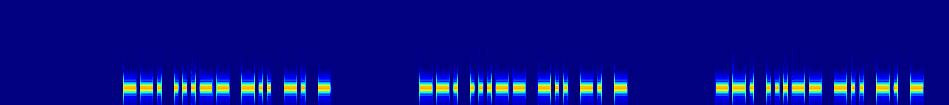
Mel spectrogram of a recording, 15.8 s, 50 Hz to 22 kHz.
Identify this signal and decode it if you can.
Morse code, heard as a keyed tone, about 17 wpm, 700 Hz. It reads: G3DNT G3DNT G3DNT
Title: DXCC-100 Call Signs - 5 Characters - Repeated 3x - 17wpm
